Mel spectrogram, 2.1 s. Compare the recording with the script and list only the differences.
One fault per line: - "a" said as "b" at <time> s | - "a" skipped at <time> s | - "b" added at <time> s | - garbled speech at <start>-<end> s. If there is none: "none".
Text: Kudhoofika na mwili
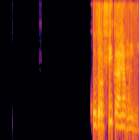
none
